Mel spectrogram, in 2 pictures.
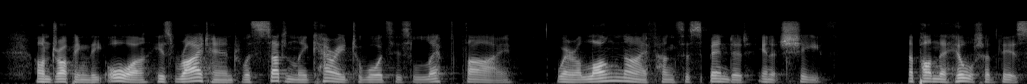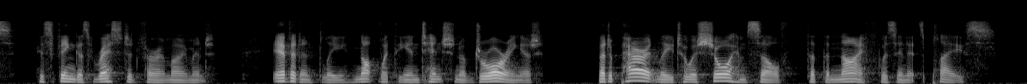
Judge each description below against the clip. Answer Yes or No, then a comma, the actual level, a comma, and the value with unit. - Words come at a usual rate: Yes, average, 160 wpm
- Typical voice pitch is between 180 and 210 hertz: No, low, 115 Hz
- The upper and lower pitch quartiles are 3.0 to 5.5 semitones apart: Yes, average, 3.5 semitones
